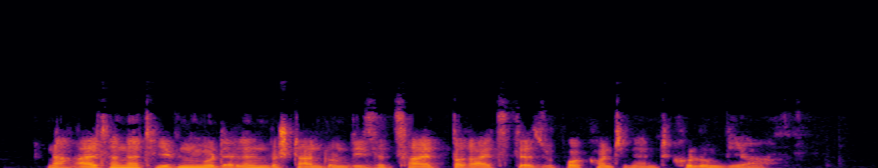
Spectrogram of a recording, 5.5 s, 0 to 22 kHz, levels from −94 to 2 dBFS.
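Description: Nothing in this speech recording stands out as a technical fault, so there's really nothing to flag here.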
